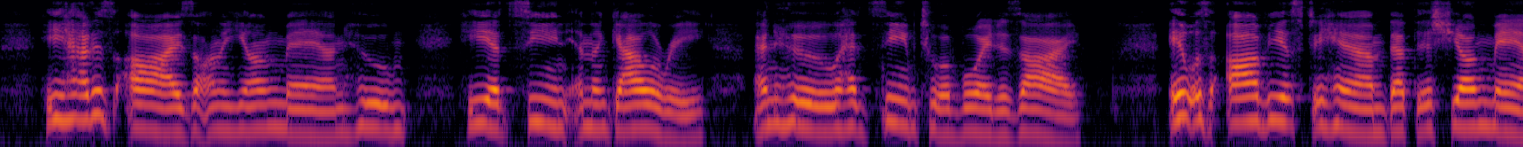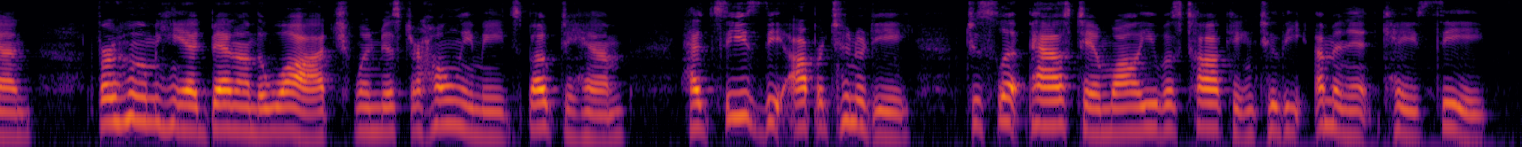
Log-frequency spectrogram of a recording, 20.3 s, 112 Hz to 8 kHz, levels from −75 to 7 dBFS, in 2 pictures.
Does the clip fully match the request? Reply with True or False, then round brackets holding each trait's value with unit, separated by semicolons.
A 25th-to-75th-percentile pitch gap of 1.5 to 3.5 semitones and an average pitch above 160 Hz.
True (3.1 semitones; 190 Hz)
